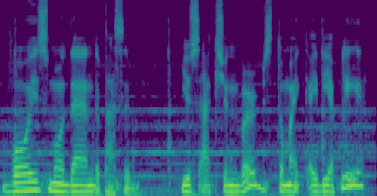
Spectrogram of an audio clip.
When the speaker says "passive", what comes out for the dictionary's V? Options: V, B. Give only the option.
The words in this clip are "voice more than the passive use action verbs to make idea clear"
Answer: B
